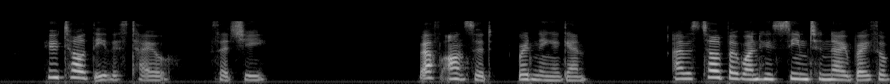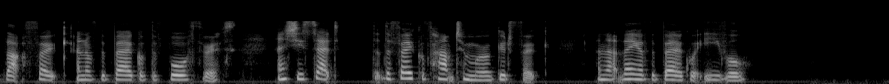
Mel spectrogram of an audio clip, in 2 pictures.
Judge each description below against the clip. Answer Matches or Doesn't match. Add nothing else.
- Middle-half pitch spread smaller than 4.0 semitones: Matches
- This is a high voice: Matches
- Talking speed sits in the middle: Matches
